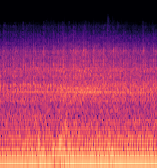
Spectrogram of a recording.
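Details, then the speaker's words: White GMC truck, running after being moved: low, heavy steady idle with no hunting or knock. Owner says it doesn't sound bad for what it is and idle's okay. Normal idle; brakes still need work. "but hey at least it's moved it's running don't sound bad for what it is"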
